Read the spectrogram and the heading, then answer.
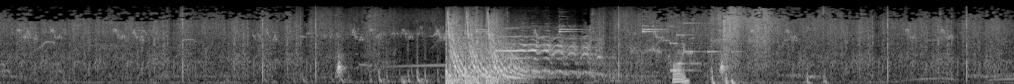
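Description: A loud, shrill horse whinny bursts out midway, followed by fainter trailing neighs and some rhythmic clopping of hooves over a low background murmur.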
